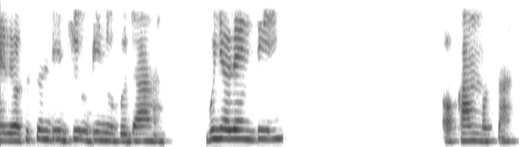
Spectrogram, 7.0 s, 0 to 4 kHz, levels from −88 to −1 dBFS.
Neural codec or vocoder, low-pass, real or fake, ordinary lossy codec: codec, 24 kHz, 1.2 kbps, DualCodec; 3.6 kHz; fake; MP3, 32 kbps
